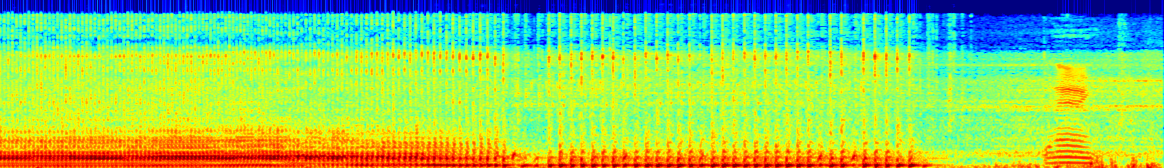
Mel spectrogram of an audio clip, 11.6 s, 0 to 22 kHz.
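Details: Polaris Trail Boss 330 single with its carburetor just refitted and no airbox, started on a little choke: it catches and settles into a steady pulsing run, then dies once the choke is turned off. It runs.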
